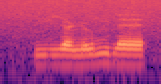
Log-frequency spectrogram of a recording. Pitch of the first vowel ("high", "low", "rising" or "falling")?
low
